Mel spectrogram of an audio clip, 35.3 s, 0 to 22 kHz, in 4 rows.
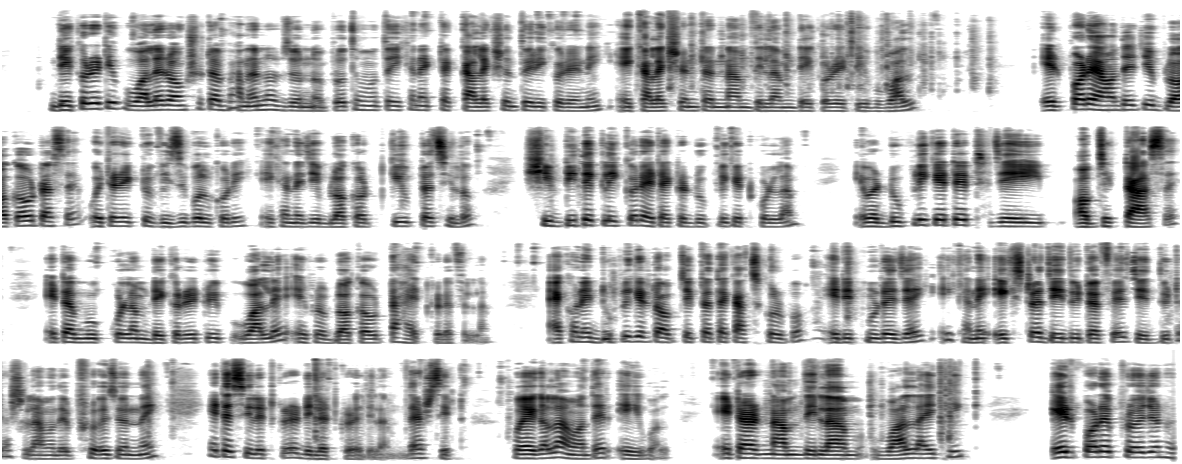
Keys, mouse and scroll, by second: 1.0-3.1 shift+middle drag, 3.1-4.1 drag, 4.3-7.1 drag, 9.9 click, 10.8 click, 12.1-13.0 shift+middle drag, 13.0 shift+d, 15.3 click, 20.6 click, 21.6 click, 22.3 g, 23.5 shift+middle click, 24.1 Tab, 25.4 click, 26.0 shift+click, 27.6 x, 29.3 Tab, 29.7 click, 30.0 shift+middle click, 30.5 g, 31.9 click, 32.1-33.2 drag, 33.2 l.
